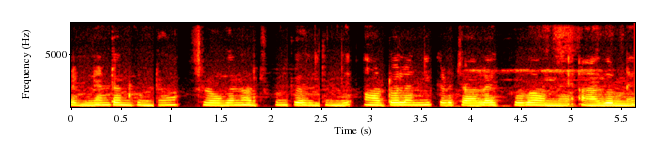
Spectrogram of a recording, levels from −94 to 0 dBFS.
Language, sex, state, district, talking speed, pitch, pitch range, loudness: Telugu, female, Andhra Pradesh, Visakhapatnam, 150 wpm, 215 Hz, 205-225 Hz, -17 LUFS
